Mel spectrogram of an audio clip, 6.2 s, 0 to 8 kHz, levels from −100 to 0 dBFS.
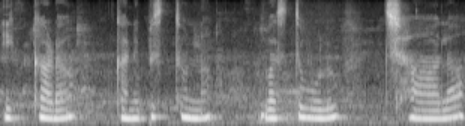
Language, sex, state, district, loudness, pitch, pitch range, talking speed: Telugu, female, Andhra Pradesh, Sri Satya Sai, -17 LUFS, 215 Hz, 200-230 Hz, 40 wpm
